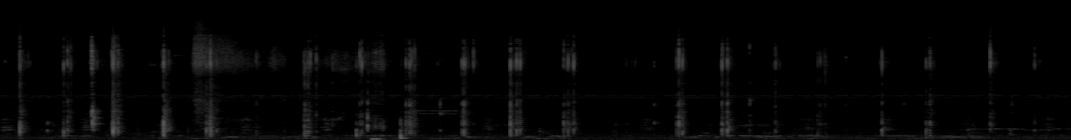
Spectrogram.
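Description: Raw Daawat Pulav basmati rice grains crunching as they are chewed: sharp, irregular cracks, a few a second.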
